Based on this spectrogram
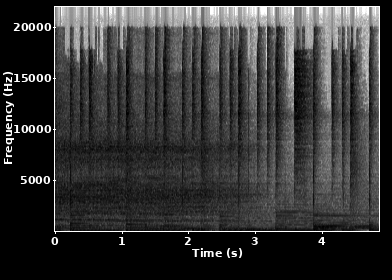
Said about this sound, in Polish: Do cięcia cegieł należy stosować przeznaczoną do tego celu piłę.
